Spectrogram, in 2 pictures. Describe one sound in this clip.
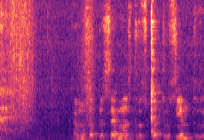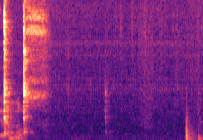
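Flour rustles as it is scooped and poured.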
